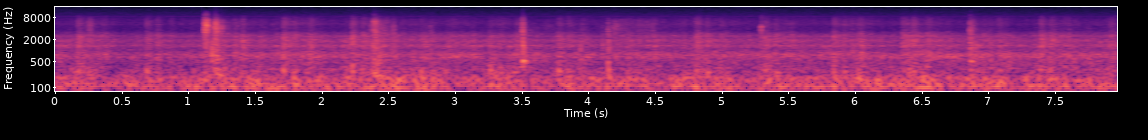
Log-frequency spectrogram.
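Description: Luggage knocks against a metal rack overhead.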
